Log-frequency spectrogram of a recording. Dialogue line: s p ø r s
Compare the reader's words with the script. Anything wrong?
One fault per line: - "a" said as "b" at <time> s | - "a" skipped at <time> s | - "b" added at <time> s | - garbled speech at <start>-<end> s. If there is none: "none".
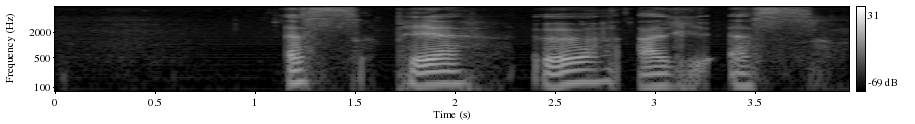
none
